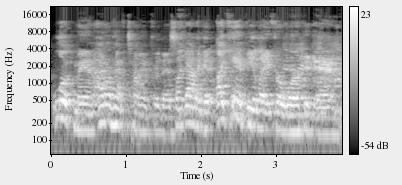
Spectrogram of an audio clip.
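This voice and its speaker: A man voicing a weary young male hostage who mutters dismissively and flatly. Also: high-pitched, slow pace, crowd noise. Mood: apathetic. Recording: echoey room from far off. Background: audience laughing.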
